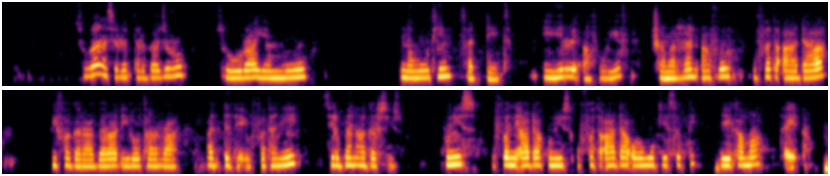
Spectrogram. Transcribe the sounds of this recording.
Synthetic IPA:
suːɾaːnɐsɪrːɐt̪ːɪɐɾɡaːd͡ʒɪrːʊ | suːɾaːjɐmːuː | nɐmuːt̪ʰiːnsɐd̪ːe̞ːt̪ | ᶑiːrːɪʔɐfʊɾiːf | ʃɐmɐrːɐnɐfʊɾʊfːɐt̪ɐʔaːd̪aː | b̥ɪfɐɡɐɾaːɡɐɾaːᶑiːɾo̞ːt̪ɐrːaː | ɐd̪ːɐt̪ɐʔɛ̰ʊfːɐt̪ɐniː | sɪɾbɐnɐɡɐɾsiːsʊ̥ | kʊnɪs | ʊfːɐnːɪʔaːd̪aːkʊnɪsʊfːɐt̪ɐʔaːd̪aːʔɔɾɔmo̞ːke̞ːsːɐt̪ːɪ | b̪e̞ːkɐmaː | t̪ʰɐʔɛᶑɐ̥

